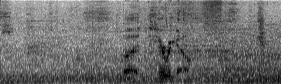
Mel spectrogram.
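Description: A teenage boy talks inside a car.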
